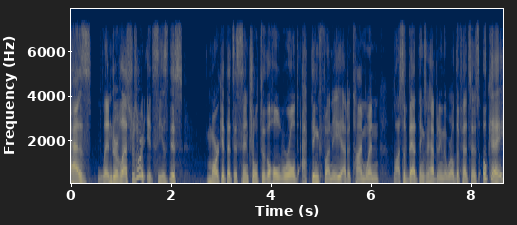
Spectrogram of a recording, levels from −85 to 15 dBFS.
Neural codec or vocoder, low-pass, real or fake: none; 7.2 kHz; real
